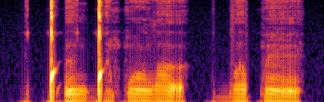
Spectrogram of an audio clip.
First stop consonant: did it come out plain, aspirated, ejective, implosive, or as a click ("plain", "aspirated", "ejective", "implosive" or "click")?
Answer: click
